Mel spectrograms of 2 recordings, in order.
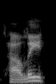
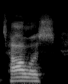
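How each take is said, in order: First: The word ends in a t sound. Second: The word ends in an s sound. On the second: "rather than talis"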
